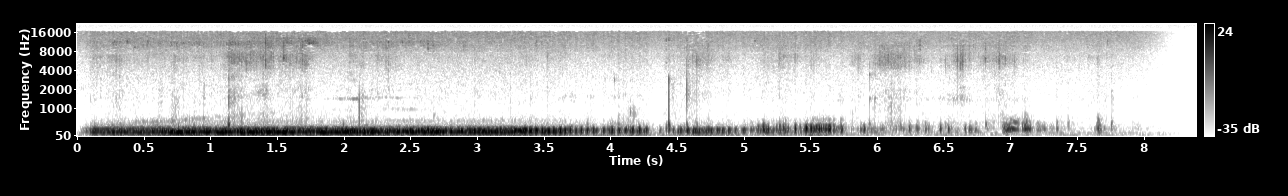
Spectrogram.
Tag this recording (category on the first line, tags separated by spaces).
Sound effects > Human sounds and actions
hungry upset growl Phone-recording stomach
